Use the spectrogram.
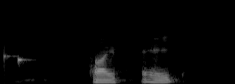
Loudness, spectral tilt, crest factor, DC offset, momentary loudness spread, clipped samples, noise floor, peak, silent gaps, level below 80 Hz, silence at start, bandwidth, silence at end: -39 LUFS; -8.5 dB/octave; 22 dB; under 0.1%; 9 LU; under 0.1%; -76 dBFS; -18 dBFS; none; -64 dBFS; 0.05 s; 11.5 kHz; 0.6 s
